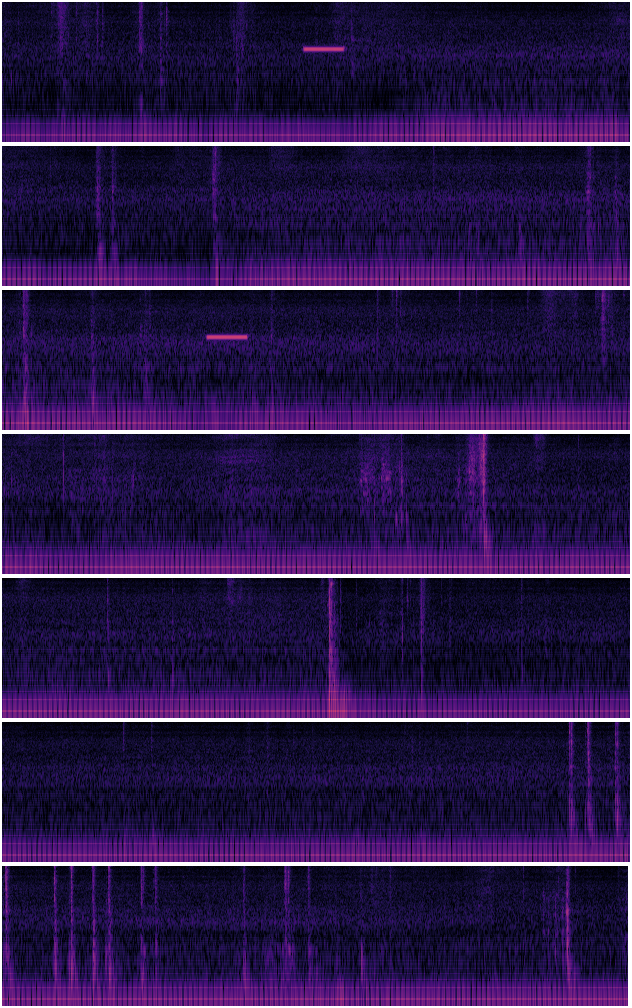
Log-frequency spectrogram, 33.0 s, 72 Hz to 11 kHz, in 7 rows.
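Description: Hyundai Tucson heard from inside the cabin: a steady low engine rumble throughout. Two short high beeps come about 2 and 11 seconds in, with scattered clicks and a sharp knock about 21 seconds in.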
